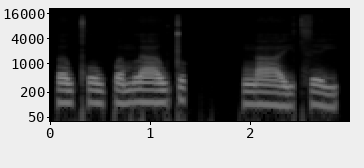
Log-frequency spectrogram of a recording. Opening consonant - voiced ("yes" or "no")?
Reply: yes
